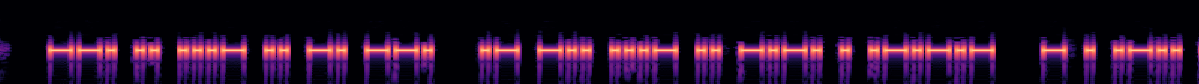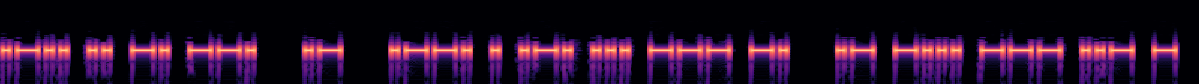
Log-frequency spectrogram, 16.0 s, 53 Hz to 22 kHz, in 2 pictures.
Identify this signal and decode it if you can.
Morse code, heard as a keyed tone, about 25 wpm, 600 Hz. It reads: GIVING ADVICE. TELLING A PERSON ABOUT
